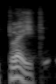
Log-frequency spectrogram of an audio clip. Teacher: Recuerden que cuando los verbos terminan en ed, casi siempre, en el 99% de los casos, esta E no tiene que sonar, simplemente suena el sonido de la D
